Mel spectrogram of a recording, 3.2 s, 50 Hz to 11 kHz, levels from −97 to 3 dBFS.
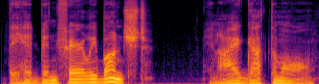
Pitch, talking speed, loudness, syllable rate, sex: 100 Hz, 190 wpm, -17 LUFS, 4.9 syllables/s, male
